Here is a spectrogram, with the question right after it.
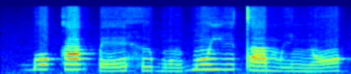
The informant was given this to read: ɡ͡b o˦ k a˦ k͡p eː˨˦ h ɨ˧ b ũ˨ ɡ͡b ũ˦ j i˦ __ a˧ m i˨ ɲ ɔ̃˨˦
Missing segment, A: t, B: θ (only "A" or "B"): A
